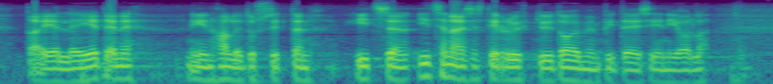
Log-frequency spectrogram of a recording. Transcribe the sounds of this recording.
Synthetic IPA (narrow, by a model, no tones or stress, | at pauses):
t̪ɑ̰ielːeiet̪enenḭːnhɑlːit̪ussit̪ːenit̪seit̪senæisest̪irryht̪yːt̪oimempit̪eisiːnjoilːɑ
